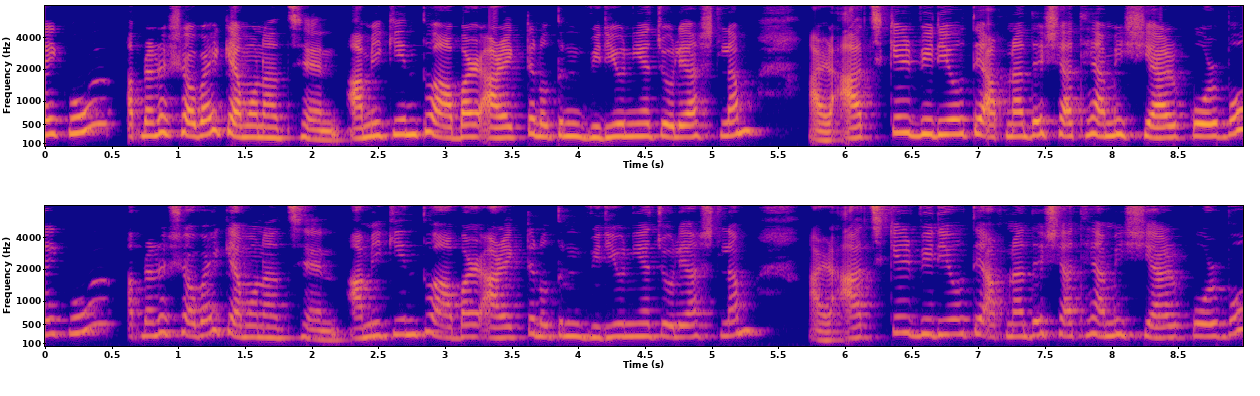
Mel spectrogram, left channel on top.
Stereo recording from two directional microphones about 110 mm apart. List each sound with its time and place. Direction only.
0.2 s a woman's voice: 60° left (ahead or behind)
